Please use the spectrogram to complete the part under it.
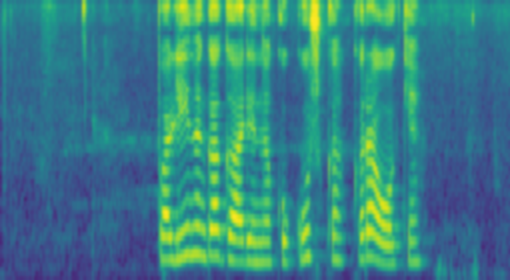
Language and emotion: Russian, neutral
